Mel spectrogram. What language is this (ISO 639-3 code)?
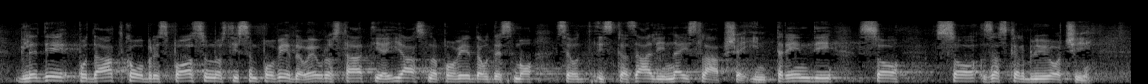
slv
